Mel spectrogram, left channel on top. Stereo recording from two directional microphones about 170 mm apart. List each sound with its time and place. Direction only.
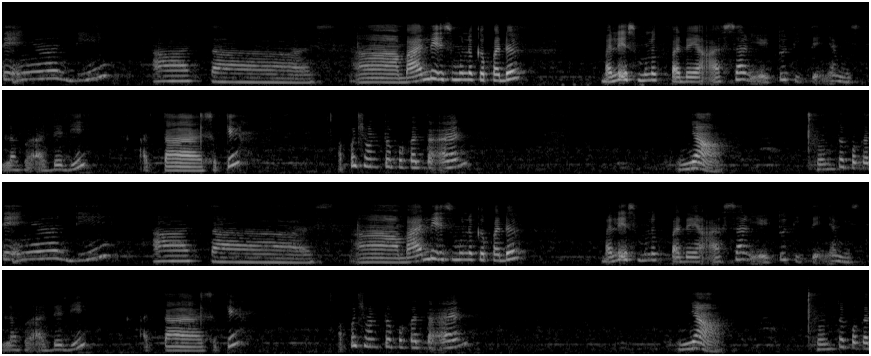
0.0 s a sound: 20° left (ahead or behind)
3.5 s a sound: 70° left (ahead or behind); by 5.1 s 55° left (ahead or behind)
6.0 s a woman's voice: 70° left (ahead or behind)
12.1 s speech: 70° left (ahead or behind)
15.5 s speech: 45° left (ahead or behind)
16.8 s speech: 40° left (ahead or behind)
